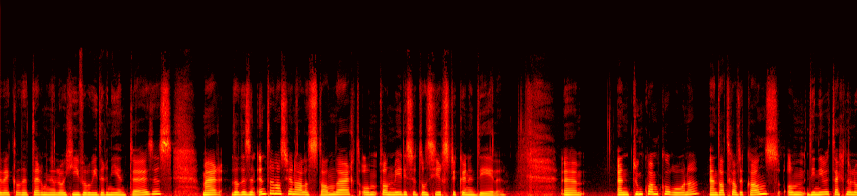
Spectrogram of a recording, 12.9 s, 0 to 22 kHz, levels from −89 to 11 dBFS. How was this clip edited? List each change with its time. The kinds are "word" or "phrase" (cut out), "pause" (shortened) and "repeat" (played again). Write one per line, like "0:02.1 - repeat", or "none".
0:05.7 - word
0:10.5 - pause
0:11.1 - word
